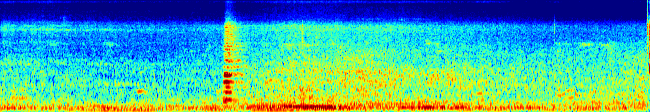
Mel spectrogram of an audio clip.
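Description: A single short vehicle-horn toot about two seconds in, over a steady low hum of road traffic.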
